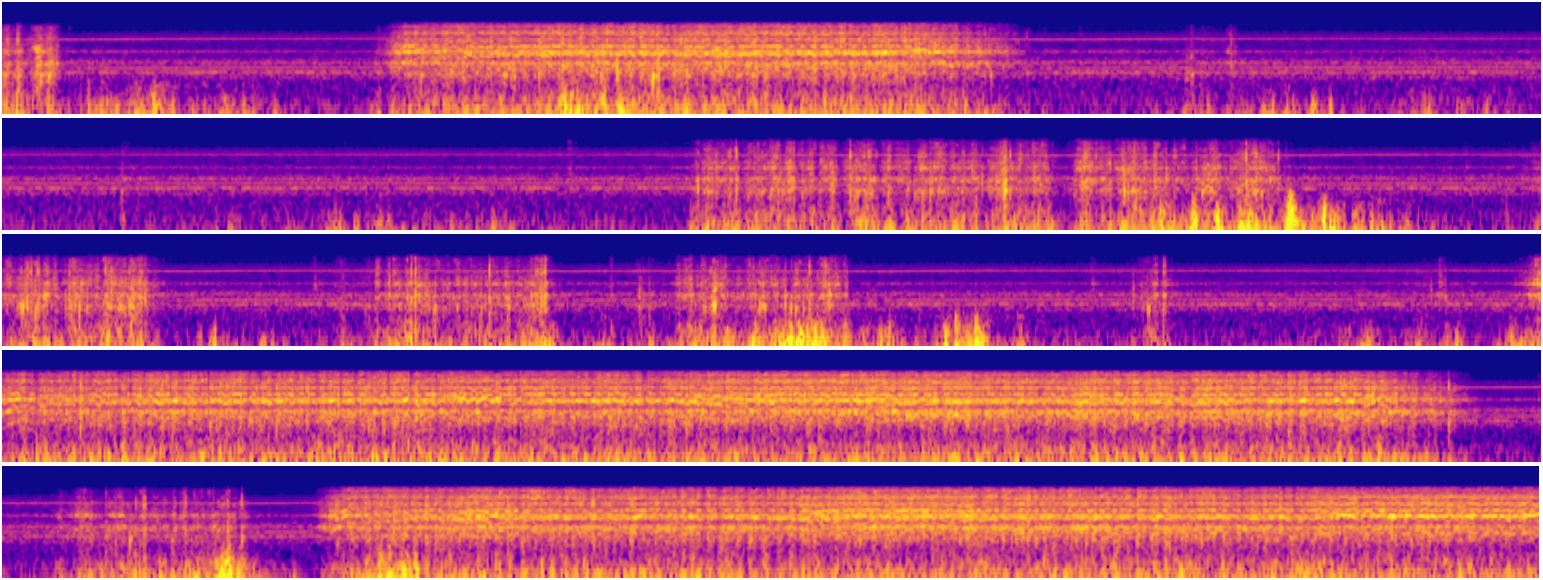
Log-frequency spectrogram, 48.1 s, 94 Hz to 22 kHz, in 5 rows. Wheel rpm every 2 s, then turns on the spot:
10, 160, 200, 10, 0, 0, 0, 40, 40, 20, 20, 20, 10, 0, 120, 230, 220, 220, 170, 30, 140, 230, 220, 210.
0-2 14-20 24-26 38-40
